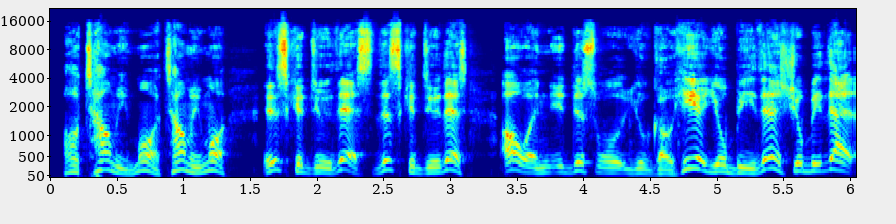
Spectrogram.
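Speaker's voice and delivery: plain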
